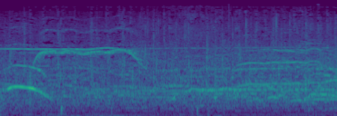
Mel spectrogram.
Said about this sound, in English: And this crowd starting to get on their feet and cheer on the team. The players getting them going.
